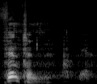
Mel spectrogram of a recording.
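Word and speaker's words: Fintan: a formal welcome from the president did I pronounce that correctly more or less Finton oh I left out the tea okay thank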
